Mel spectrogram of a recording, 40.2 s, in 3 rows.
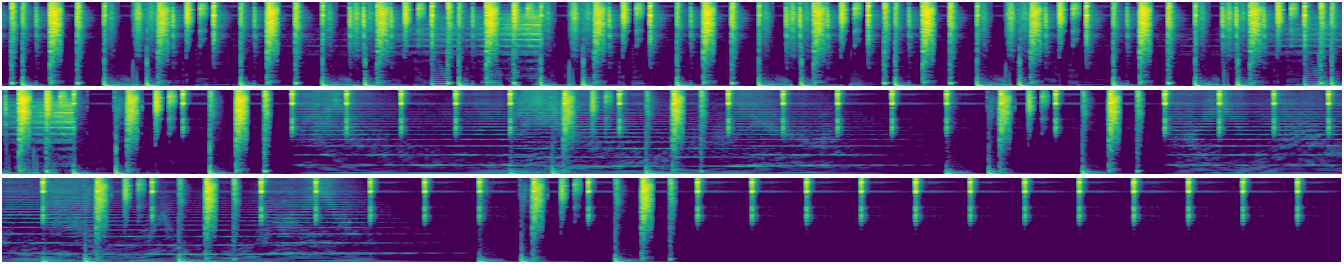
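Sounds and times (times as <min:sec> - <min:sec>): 
hip hop music: 0:00.0 - 0:23.8, 0:25.0 - 0:32.6.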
